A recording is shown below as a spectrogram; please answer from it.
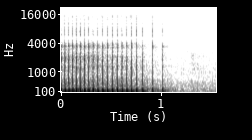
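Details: Bruno, a male English Bulldog napping on the couch, snores with a deep, rattling rumble that trails off after a second.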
